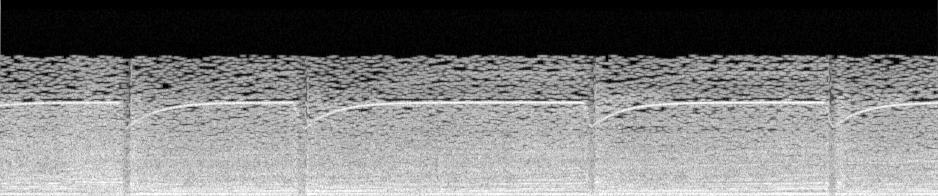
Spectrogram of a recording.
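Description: Gears shift with short sharp jolts as the engine climbs.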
